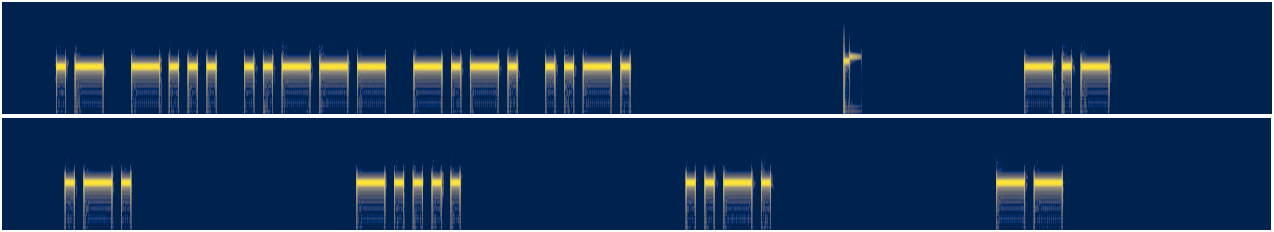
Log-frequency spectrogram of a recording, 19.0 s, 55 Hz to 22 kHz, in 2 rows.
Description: Morse code, heard as a keyed tone, about 17 wpm, spaced as for 7 wpm, 700 Hz. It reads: AB2CF KR6FM
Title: USA Call Signs - 5 Characters - 8x Character Spacing - 17wpm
